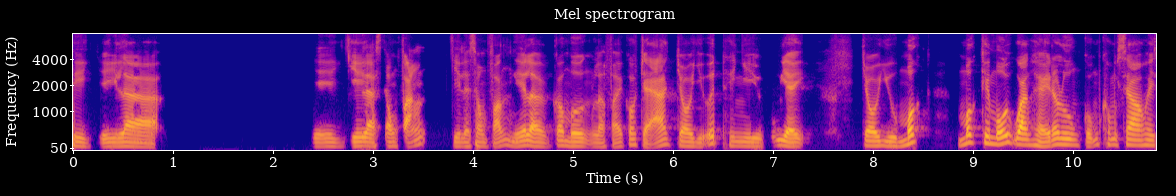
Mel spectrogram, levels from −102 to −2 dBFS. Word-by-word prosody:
thì 105 -4 -4
vậy 100 +2 -4
là 100 -4 +3 1.6
vậy 100 -1 -6
vậy 110 - +1
là 105 -2 +3
sòng - - -1
phẳng, - - +2 0.3
vậy 105 - -5
là 100 - -4
sòng 105 +1 -5
phẳng, 130 - -3
nghĩa 115 +4 0
là 105 -5 +4
có 125 - 0
mượn 110 -3 0
là 95 -1 -4
phải - - -5
có 145 - -4
trả - - +2
cho 110 - 0
dù 100 -1 -5
ít - - 0
hay 115 - -8
nhiều 105 -2 -4
cũng - - -9
vậy, 105 -3 +4 0.6
cho 120 - +3
dù 115 -2 -2
mất 125 - +5 0.4
mất 195 +1 +1
cái 185 - +2
mối 165 +5 +5
quan 145 -2 +8
hệ 110 -5 +1
đó 145 - +4
luôn 150 -2 +1
cũng 110 +6 -5
không 145 -1 -7
sao 135 -2 +3
hay 135 -1 -3
110 Hz, 225 wpm, -25 LUFS, 105-135 Hz, 1.6 s, quan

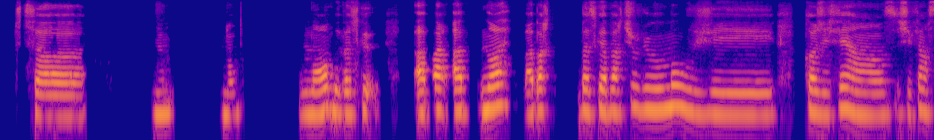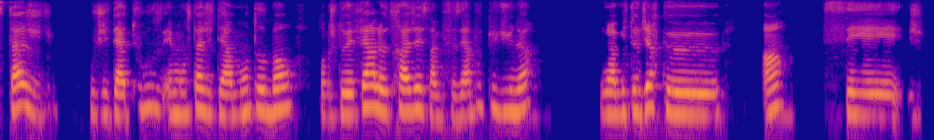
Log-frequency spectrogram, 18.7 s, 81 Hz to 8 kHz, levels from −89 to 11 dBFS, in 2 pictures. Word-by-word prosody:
Ça. 175 -2 +1 0.7
Mmh. 195 0 -1 0.5
Non. 185 -1 -5 0.6
Non, 195 +4 +3
mais, 210 - +1
parce 195 0 -1
qu'à 205 - -2 0.4
part, 215 +3 +5
à 210 0 +6
p 215 - -12
mouais. 230 +3 +7 0.2
À 195 - +3
part, 215 +1 +2 0.3
parce 210 -1 +1
qu'à 210 -2 +5
partir 215 +3 -1
du 225 - -2
moment 225 +2 +3
où 220 -2 0
j'ai, 190 -1 -4 0.3
quand 210 - +3
j'ai 190 - -4
fait 210 +5 -1
un 190 -3 0
s 190 +1 -9
j'ai 195 -1 -6
fait 220 - -3
un 210 - -2
stage 220 -2 +1 0.5
où - - -10
j'étais 190 0 -2
à 180 - +5
Toulouse 230 +4 -7
et - - -7
mon 190 0 -3
stage 220 0 +1
était 195 -1 -3
à 180 - +2
Montauban. 215 +4 +1 0.3
Donc, 180 0 -10
je 180 - -12
devais 190 -1 +2
faire 240 +4 +4
le 215 -2 +4
trajet. 215 +1 +3
Ça 185 -4 -5
me 175 - -11
faisait 175 +1 -9
un 185 - -3
peu 240 +3 -11
plus 230 -2 -8
d'1 210 0 -2
heure 235 +3 -2 0.6
où 195 +1 -2
envie 195 +1 0
de 210 - -2
te - - -3
dire 240 +2 +4
que, 190 -2 +2 0.4
hein, 215 +1 +1 0.3
c'est 185 -3 -3
je 175 +1 -15
200 Hz, 200 wpm, -22 LUFS, 190-220 Hz, 0.7 s, mouais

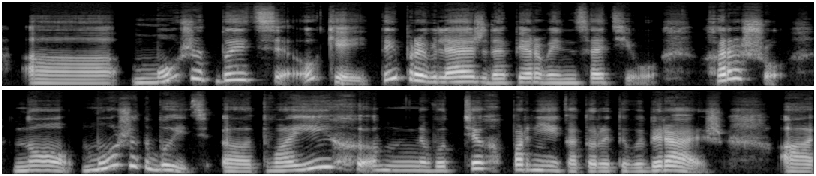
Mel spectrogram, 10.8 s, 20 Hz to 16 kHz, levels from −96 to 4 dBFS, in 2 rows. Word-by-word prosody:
А 165 -1 -3
может 295 - -2
быть, 300 - 0 0.2
окей, - - -1
ты 350 +5 +4
проявляешь, 220 - +6
да, 175 -2 0
1 190 -1 0
инициативу. 185 - -3 0.3
Хорошо, 480 +8 +2 0.2
но, 190 0 -1
может 355 - 0
быть, 210 - -2
э, 160 -2 0
твоих, 225 - +1
м, 190 -2 -3
вот 180 0 -5
тех 265 0 +1
парней, 215 -4 -1
которые 160 -1 -2
ты 160 - -7
выбираешь, 180 +3 +2 0.4
а 155 -1 0
195 Hz, 125 wpm, -22 LUFS, 175-265 Hz, 0.4 s, проявляешь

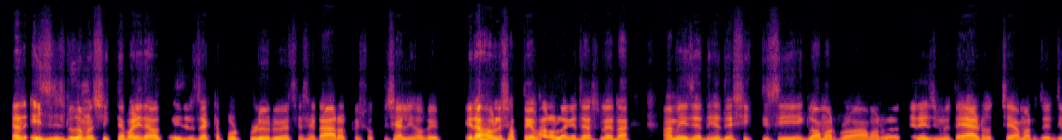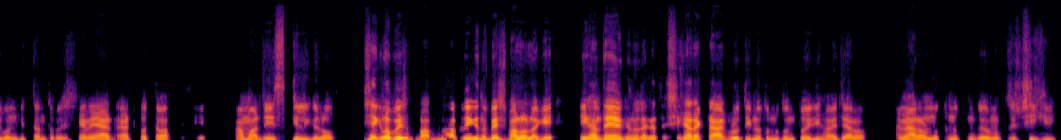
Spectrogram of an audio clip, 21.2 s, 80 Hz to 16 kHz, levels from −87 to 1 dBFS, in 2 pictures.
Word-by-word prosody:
আর 205 - +6
এই 195 - +8
জিনিসগুলো 205 +1 +2
আমরা 210 0 +1
শিখতে 190 +2 -2
পারি। 160 0 +6
তার 160 - +5 0.2
নিজের 140 -1 -3
যে - - +3
একটা 145 - -8
পোর্টফোলিও 135 +1 +1
রয়েছে 130 -1 -1
সেটা 125 0 -1
আরো 115 - +2
একটু 115 - -14
শক্তিশালী 115 0 -3
হবে। 110 0 -1 0.4
এটা 170 +2 +9
হলে 165 0 +5
সবথেকে 160 0 +2
ভালো 130 +2 +2
লাগে 125 0 +1
যে - - +2
আসলে 135 +2 -2
না - - +3 0.4
আমি 130 +1 +3
যে - - +2
ধীরে, 130 +1 0
ধীরে 135 0 0
শিখতেছি 125 -1 -8 0.2
এগুলো 120 +2 -2
আমার 125 0 -1 0.2
আ - - -2
আমার 110 0 -5 0.4
রেজিউমি 120 0 -2
তে - - 0
এড 115 - +2
হচ্ছে 115 - -14
আমার 110 0 -4
যে 110 - -2
জীবন 115 -1 -3
বৃত্তান্ত 115 -1 -8
রয়েছে 105 +1 -8
সেখানে 115 -1 -3
এড 105 - -3
এড 115 - -6
করতে 115 -1 -6
পারতেছি। 435 - -10 0.4
আমার 110 -1 -1
যে 110 - -1
স্কিল 130 -2 -2
গুলো 115 -1 -1 0.4
সেগুলো 230 -2 +6
বেশ 210 - +9 0.2
ভা - - +3 0.2
ভাবলেই 165 +3 +3
কিন্তু 170 -3 0
বেশ 155 - +4
ভালো 145 +2 +6
লাগে। 130 +4 +2 0.3
এখান 165 +3 +5
থেকেও 180 0 +9
কিন্তু 180 -1 0
দেখা 160 -1 +1
যাচ্ছে 225 - -18
শিখার 150 0 +3
একটা 140 - -2
আগ্রহ 135 +1 -1
নতুন, 130 0 -6
নতুন 130 +2 -4
তৈরি 120 -2 -1
হয় 115 0 -3
যেন 115 -1 -1 0.4
আমি 120 +1 -2
আরও 120 0 0
নতুন, 115 +1 -10
নতুন 115 - -11 0.2
কোন 110 - -4
কিছু 110 - -10
শিখি। 110 -4 -6
130 Hz, 225 wpm, -22 LUFS, 115-155 Hz, 0.4 s, এটা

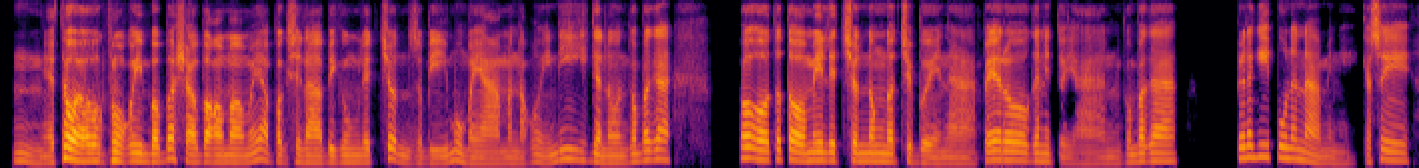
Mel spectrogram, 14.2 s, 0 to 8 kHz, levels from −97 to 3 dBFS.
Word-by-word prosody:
Hmm, 120 -7 -9
eto, 190 +12 +6
ah, 145 - +6 0.2
huwag - - -20
mo 150 -5 +2
akong 145 0 +2
iba-bash, 135 +3 +2
ha? 125 - +2
Baka 125 -1 +3
mamaya 125 +7 -1
'pag 125 -2 -4
sinabi 120 -1 -1
kong 120 0 -6
lechon 120 +4 -3
sabihin 115 +4 -5
mo 155 - -5
mayaman 105 -1 -4
ako, 125 +5 -9
eh. 115 - -8
Hindi 170 +4 -5
gano'n, 120 -3 -2
kumbaga, 165 +4 +1 0.7
oo, 180 -4 +5
totoo, 170 -3 +4
may 155 0 +3
lechon 150 -1 +1
no'ng 145 0 -1
Noche 135 0 -1
Buena, 105 -3 -6
pero 160 -1 +3
ganito 140 -5 -5
'yan, 105 +1 -11
kumbaga, 145 +2 -1 0.6
pinag-iipunan 205 -3 -1
namin, 115 -7 -3
eh. - - -29
Kasi 160 -5 +1
135 Hz, 155 wpm, -23 LUFS, 115-160 Hz, 0.7 s, eto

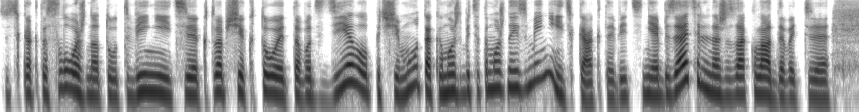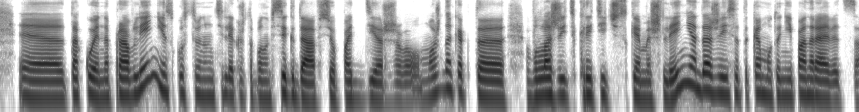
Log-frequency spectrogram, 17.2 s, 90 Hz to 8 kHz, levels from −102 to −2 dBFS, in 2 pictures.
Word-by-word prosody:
То - - -17
есть 170 - -8
как-то 190 0 -3
сложно 195 -6 0
тут 170 0 -7
винить, 190 -2 +1
э, 180 -1 +2
кто 200 - -9
вообще, 200 -1 0
кто 195 0 0
это 175 +1 -1
вот 170 -2 -3
сделал, 210 - +1
почему 190 +6 -3
так, 200 -4 +2
и, - - +2
может 200 -2 +1
быть, 200 0 -5
это 225 - -6
можно 230 +1 0
изменить 265 - -3
как-то. 150 +1 -2
Ведь 170 +1 -5
не 180 -1 -1
обязательно 215 - +3
же 170 - -5
закладывать, 170 -4 +1
э, 155 -2 -2 0.5
э, 155 -2 +3
такое 175 -1 +1
направление 185 - +3
искусственному 180 -2 -6
интеллекту, 170 -1 -5
чтобы 160 +1 -8
он 155 - -6
всегда 160 -6 +4
всё 160 +4 -4
поддерживал. 145 -1 -3
Можно 200 +7 -3
как-то 160 -5 +3 0.2
вложить 170 0 +2
критическое 175 -1 -2
мышление, 160 - 0
даже 205 -4 +3
если 180 0 -3
это - - -13
кому-то 175 -3 -2
не 165 0 -4
понравится. 155 -5 +2
175 Hz, 170 wpm, -25 LUFS, 160-195 Hz, 0.5 s, всегда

